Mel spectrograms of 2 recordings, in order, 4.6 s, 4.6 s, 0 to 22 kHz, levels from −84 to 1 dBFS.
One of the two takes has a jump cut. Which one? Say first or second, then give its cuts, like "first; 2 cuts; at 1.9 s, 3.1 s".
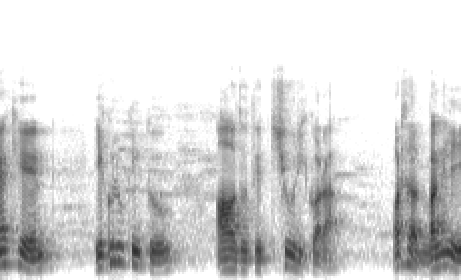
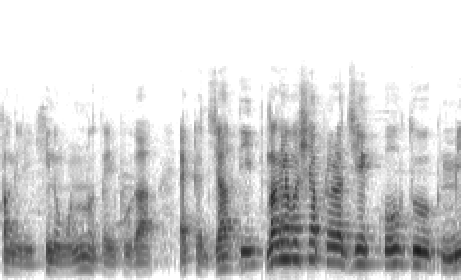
second; 1 cut; at 2.6 s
